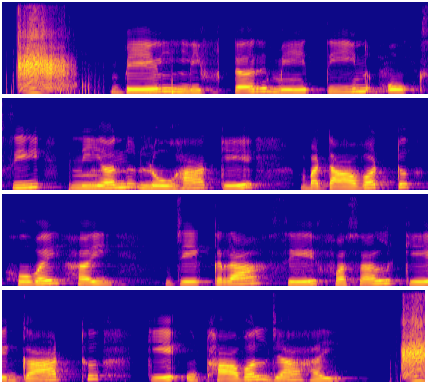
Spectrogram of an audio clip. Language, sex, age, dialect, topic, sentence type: Magahi, female, 25-30, Central/Standard, banking, statement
